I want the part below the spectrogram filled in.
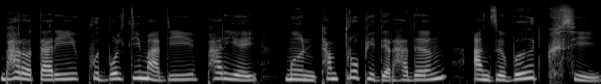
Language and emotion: Bodo, happy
